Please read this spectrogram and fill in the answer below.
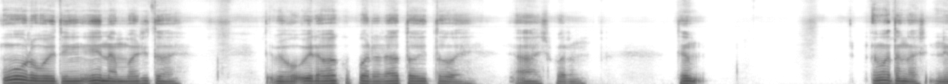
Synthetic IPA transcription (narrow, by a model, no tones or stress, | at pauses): oɾoβoit̪eenambaɾit̪oa | t̪epeβo̰βeɾaβakupaɾaɾat̪oit̪oa | a̰si̥paɾa | t̪e | taat̪̬aŋɡane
